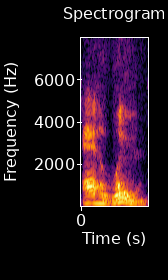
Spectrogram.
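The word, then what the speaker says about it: אהרן: a hebrew name and his hebrew name is aharon pronounced but it means the exalted one the one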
